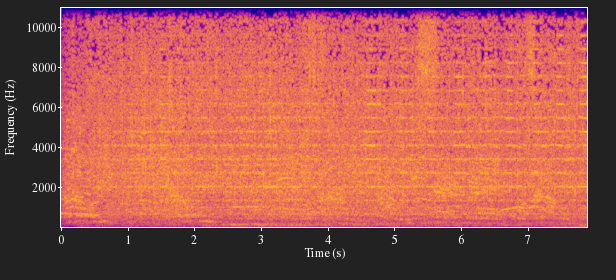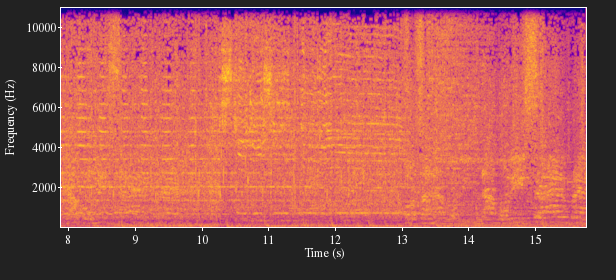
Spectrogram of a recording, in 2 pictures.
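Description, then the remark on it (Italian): A large crowd shouts and cheers in a loud, continuous roar of many overlapping voices, with a deeper rumble building through the second half. “Il grido della gente.”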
